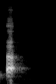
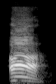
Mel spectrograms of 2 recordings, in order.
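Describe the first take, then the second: First: "ah" cut short; the wrong, shortened "ah". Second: "ah" held long and louder; a full-length "ah", not shortened. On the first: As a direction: say a brief "ah" with the vowel not held. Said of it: "Don't short it. Don't say ah". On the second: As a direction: draw out the vowel in "ah", full and firm. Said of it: "Don't short it". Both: Shown as a demonstration.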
